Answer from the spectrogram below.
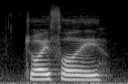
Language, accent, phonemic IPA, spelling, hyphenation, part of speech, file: English, US, /ˈd͡ʒɔɪfəli/, joyfully, joy‧ful‧ly, adverb, En-us-joyfully.ogg
- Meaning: In a joyful manner; joyously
